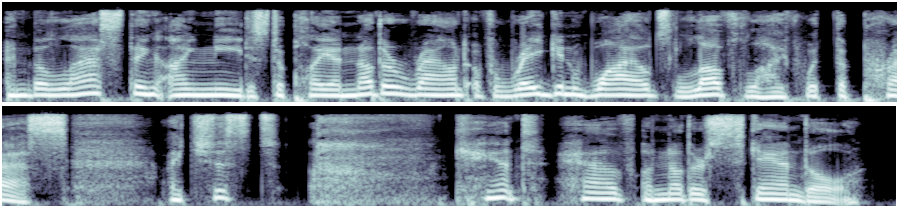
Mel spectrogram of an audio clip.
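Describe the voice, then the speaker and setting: A man's voice: a little high, mellow, no room sound, voice pushed up. A man voicing a guarded, fiery young woman in an audiobook, gasping and exasperated. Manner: gasping, exasperated, quick to flare. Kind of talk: audiobook character voice.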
